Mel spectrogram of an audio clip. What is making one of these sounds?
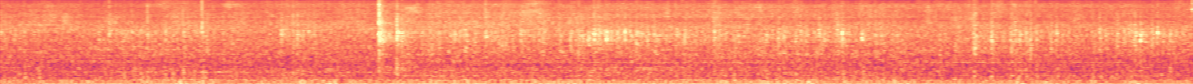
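Sneakers scuff softly on a carpeted floor.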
